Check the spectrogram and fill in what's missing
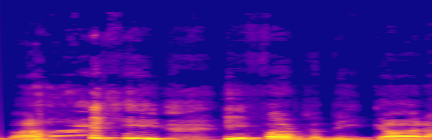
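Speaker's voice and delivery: high, loud words breaking with laughter; laughing admission. Real, not acted. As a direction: admit it while cracking up. Still laughing about the prank.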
